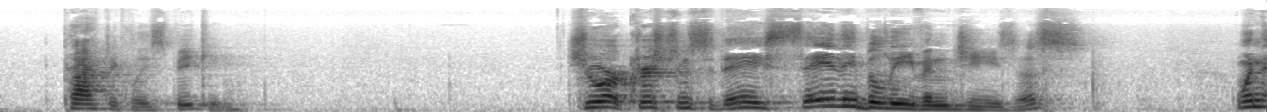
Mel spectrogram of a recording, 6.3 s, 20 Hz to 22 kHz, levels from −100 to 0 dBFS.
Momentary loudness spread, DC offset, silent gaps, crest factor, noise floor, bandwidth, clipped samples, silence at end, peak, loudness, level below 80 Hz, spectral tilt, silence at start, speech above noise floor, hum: 17 LU; under 0.1%; none; 20 dB; -65 dBFS; 15.5 kHz; under 0.1%; 0 s; 0 dBFS; -18 LUFS; -64 dBFS; -5 dB/octave; 0.3 s; 47 dB; none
